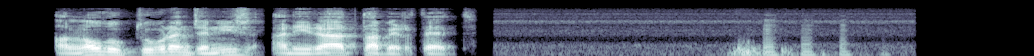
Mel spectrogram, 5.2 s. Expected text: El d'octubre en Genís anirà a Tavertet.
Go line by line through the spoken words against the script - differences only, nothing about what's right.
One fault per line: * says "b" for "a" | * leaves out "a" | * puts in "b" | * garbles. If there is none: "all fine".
* puts in "nou"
